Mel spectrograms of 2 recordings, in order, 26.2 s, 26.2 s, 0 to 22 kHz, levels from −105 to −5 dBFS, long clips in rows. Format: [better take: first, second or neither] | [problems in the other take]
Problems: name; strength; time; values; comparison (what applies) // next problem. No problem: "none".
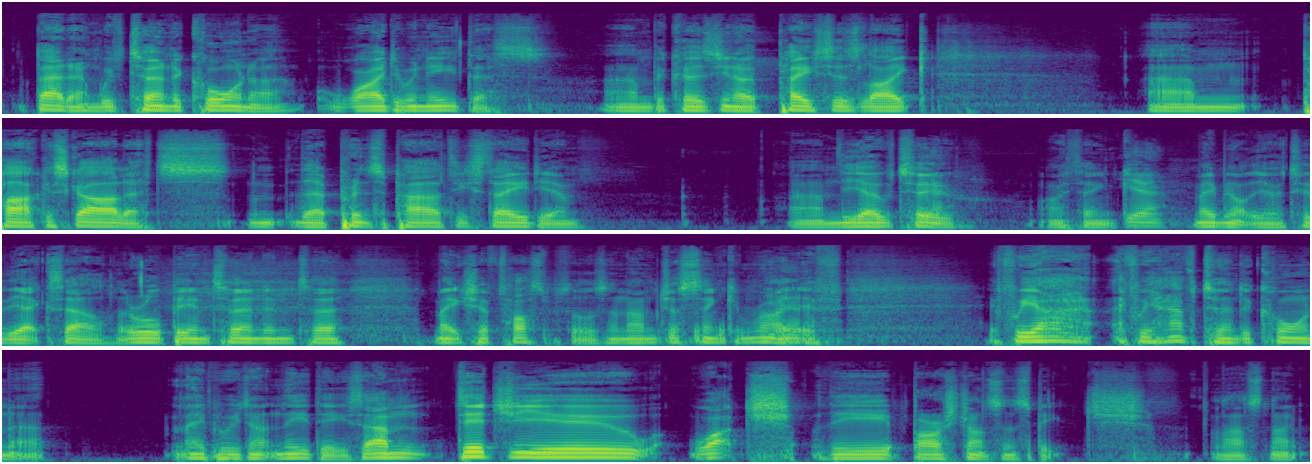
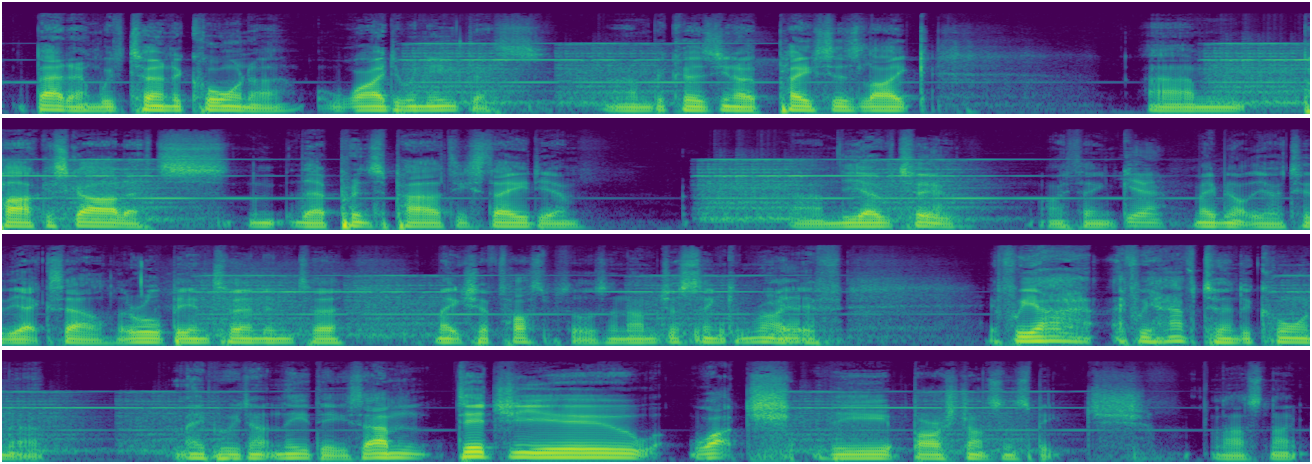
first | alarms or sirens; noticeable; throughout; 10 dB below the speech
